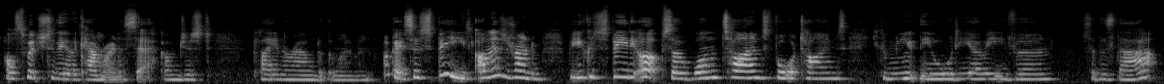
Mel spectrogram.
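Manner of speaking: ordinary delivery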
